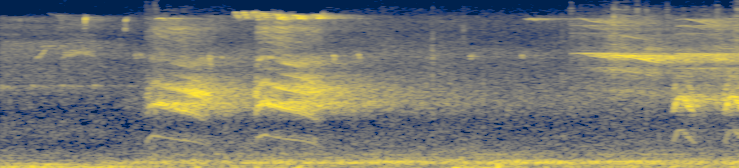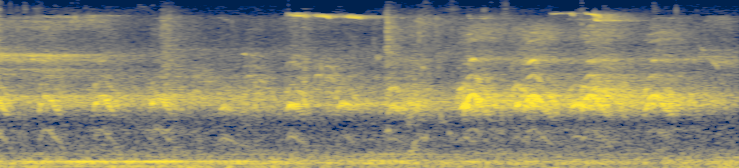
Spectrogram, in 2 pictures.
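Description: Faint bird calls: two falling calls about a second apart near the start, then a long run of quick repeated calls from about five seconds in until near the end.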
